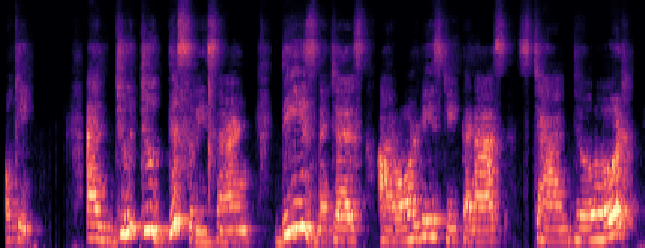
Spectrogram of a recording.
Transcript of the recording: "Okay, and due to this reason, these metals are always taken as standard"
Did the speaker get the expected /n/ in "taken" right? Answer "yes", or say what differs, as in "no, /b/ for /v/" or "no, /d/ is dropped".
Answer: yes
